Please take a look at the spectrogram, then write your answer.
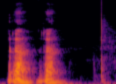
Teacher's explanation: So you make it by tap your tongue to the alveolar, so it becomes sound like ra.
